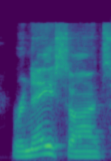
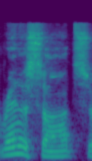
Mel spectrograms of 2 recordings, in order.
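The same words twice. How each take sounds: First: It is said with a European pronunciation. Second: It is said with a non-European pronunciation.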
